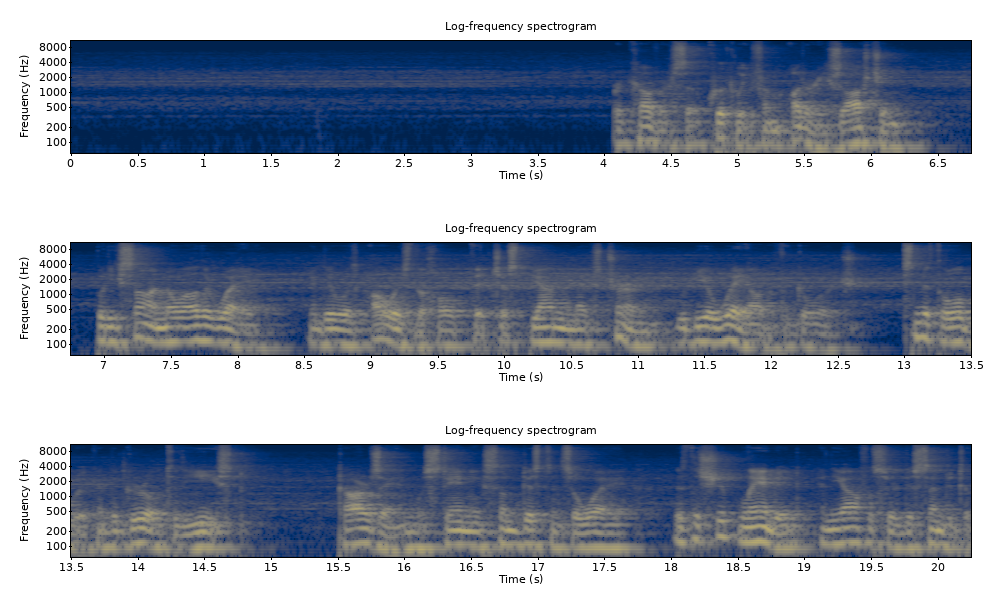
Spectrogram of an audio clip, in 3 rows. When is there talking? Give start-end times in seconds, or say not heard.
4.0-20.2.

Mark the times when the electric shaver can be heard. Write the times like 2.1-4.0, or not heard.
not heard.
